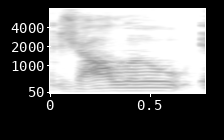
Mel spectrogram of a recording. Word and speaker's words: giallo: You know, I think our second movie has a little bit of a giallo. Is that how you say it? Giallo influence on its lighting as well.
